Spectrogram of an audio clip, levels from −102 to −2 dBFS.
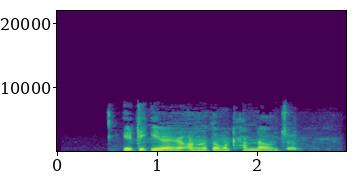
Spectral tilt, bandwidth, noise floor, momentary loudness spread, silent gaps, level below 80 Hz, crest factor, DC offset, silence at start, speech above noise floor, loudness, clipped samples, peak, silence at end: -7 dB/octave; 7.6 kHz; -49 dBFS; 13 LU; none; -62 dBFS; 16 dB; under 0.1%; 0.65 s; 32 dB; -18 LUFS; under 0.1%; -2 dBFS; 0.5 s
